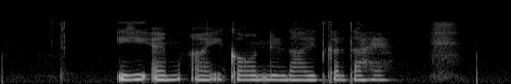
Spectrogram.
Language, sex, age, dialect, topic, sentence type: Hindi, female, 25-30, Garhwali, banking, question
